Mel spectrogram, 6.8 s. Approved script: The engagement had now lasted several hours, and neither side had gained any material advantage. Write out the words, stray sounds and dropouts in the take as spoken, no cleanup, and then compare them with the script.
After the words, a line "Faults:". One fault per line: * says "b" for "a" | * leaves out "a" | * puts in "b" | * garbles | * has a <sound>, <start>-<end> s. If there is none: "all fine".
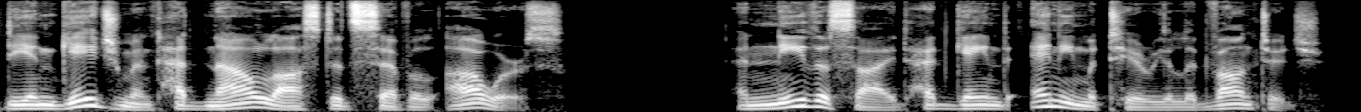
The engagement had now lasted several hours, and neither side had gained any material advantage.
Faults:
all fine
